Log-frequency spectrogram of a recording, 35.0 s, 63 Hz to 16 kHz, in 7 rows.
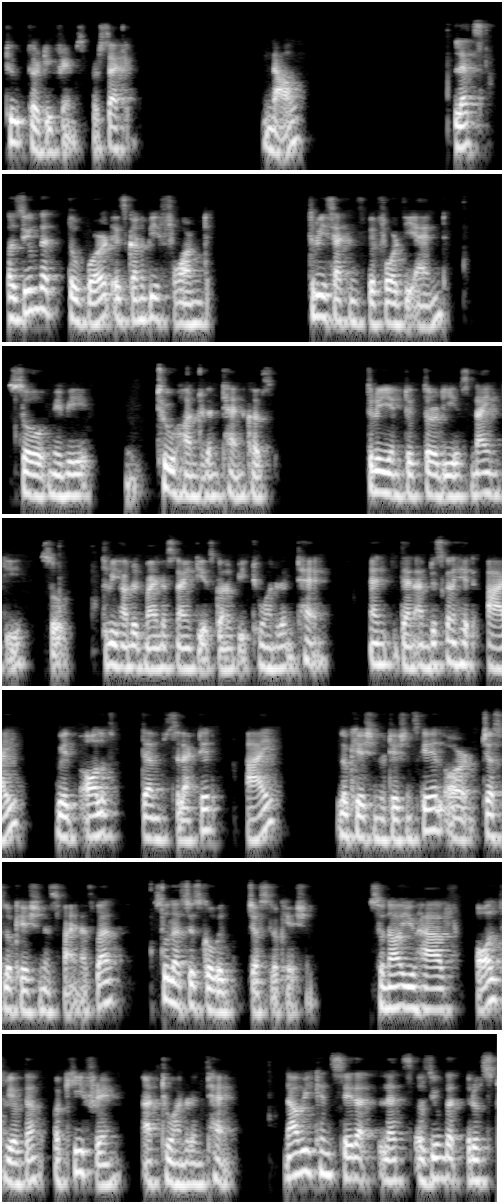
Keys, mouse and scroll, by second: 4.5-4.9 middle drag, 9.7-10.2 middle drag, 12.1 click, 15.6-16.0 middle drag, 19.9 i, 22.4 i, 32.1-32.7 middle drag.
